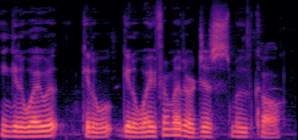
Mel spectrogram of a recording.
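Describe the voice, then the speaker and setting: A man hosts a live poker game with casual commentary. His voice is dark and relaxed, with plenty of vocal fry running through it. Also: medium pitch, fast talker, no echo.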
